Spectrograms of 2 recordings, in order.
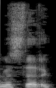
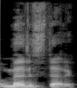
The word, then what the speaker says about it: metastatic: Um she had mythetic breast cancer and oh metastatic breast cancer. I'm sorry I keep on mispronouncing it.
